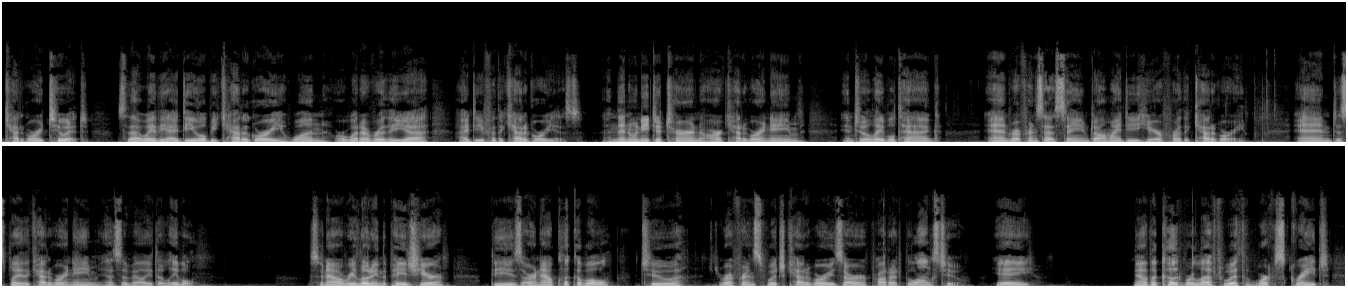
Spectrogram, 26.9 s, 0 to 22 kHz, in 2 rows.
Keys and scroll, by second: 1.5 alt+shift+Left, 3.6 alt+shift+Left, 13.6 alt+shift+Right, 14.5 super+Right, 15.4 super+s, 17.3 super+r.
